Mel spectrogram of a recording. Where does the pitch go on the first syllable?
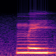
low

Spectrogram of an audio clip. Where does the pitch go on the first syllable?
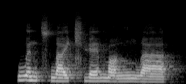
falling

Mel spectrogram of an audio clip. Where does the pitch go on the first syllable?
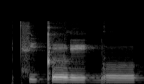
high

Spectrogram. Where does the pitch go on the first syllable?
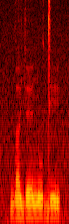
low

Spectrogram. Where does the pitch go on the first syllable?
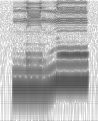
low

